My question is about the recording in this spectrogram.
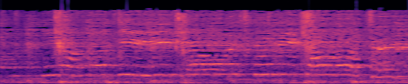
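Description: Devotional aarti hymn sung with musical accompaniment, with a sustained melodic vocal line and a sharp struck beat a little under twice a second.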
